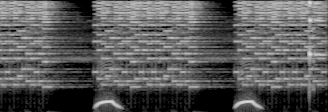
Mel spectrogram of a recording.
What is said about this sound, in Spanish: Espera, Jake, ¿qué es ese sonido? Es un mensaje de voz. ¿Alguien nos envió uno?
